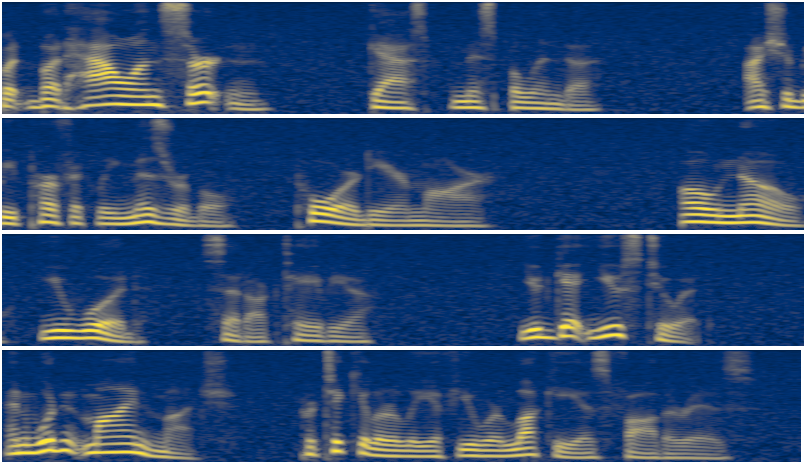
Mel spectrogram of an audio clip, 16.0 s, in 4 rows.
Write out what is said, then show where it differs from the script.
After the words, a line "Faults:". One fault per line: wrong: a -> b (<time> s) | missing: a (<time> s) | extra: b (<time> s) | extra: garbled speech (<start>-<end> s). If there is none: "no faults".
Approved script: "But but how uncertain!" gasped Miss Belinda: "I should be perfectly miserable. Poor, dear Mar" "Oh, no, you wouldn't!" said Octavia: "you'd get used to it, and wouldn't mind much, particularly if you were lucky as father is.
"But but how uncertain!" gasped Miss Belinda: "I should be perfectly miserable. Poor, dear Mar" "Oh, no, you would!" said Octavia: "you'd get used to it, and wouldn't mind much, particularly if you were lucky as father is.
Faults:
wrong: wouldn't -> would (8.4 s)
